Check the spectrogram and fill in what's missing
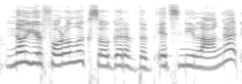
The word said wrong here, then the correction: Nilaga: is that what it's called? I forget. – Nilaga, I butchered it.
